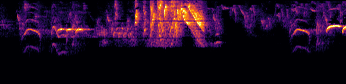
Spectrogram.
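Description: Purple-throated euphonia giving high, clear arched notes, some rising and falling, mixed with a burst of busier chattering in the middle.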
